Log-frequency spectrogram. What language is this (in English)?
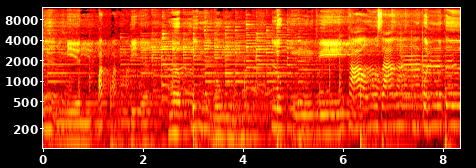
Vietnamese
